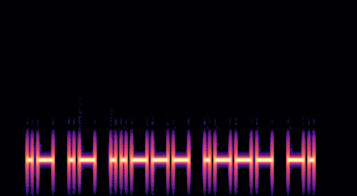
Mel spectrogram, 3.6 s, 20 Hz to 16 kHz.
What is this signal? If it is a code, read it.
Morse code, heard as a keyed tone, about 22 wpm, 700 Hz. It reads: AA2JN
